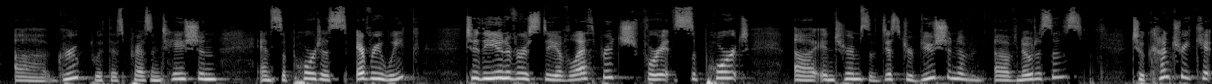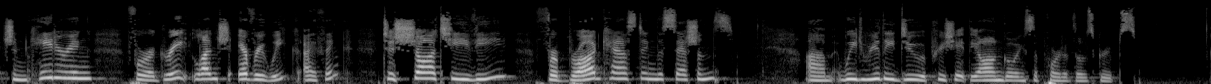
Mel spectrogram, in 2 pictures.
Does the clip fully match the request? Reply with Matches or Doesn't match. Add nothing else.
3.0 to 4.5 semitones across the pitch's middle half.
Doesn't match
